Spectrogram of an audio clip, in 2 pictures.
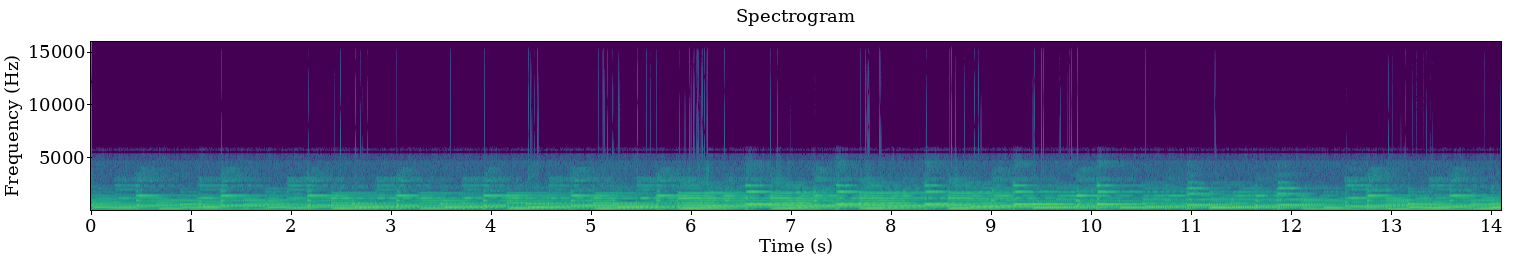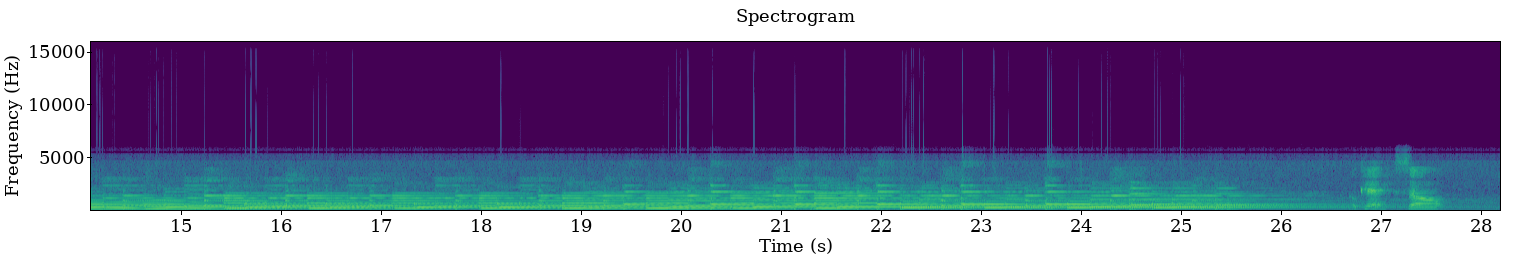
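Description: Piano playing a fast, evenly repeating four-note broken-chord figure over and over, shifting to a new chord every few seconds. The notes stop about two seconds before the end and ring away, and a voice comes in briefly. The recording is thin and dull, made through a laptop microphone.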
